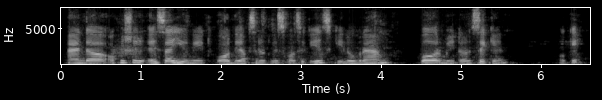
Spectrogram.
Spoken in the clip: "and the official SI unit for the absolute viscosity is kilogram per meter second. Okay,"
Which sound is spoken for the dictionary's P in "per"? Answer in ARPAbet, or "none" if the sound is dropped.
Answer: P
